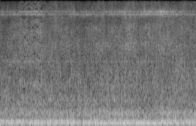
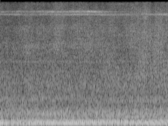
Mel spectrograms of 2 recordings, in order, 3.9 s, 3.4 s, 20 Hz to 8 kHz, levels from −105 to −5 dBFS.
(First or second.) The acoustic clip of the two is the second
